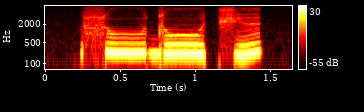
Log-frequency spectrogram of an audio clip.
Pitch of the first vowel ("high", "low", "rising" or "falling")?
low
